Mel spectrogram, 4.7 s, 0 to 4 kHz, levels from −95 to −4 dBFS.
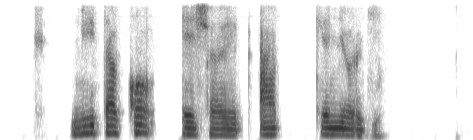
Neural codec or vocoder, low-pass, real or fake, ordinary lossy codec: codec, 24 kHz, 3 kbps, HILCodec; 3.6 kHz; fake; none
